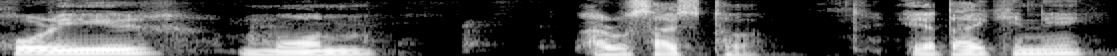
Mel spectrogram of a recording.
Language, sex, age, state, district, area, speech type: Assamese, male, 60+, Assam, Golaghat, urban, spontaneous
